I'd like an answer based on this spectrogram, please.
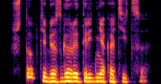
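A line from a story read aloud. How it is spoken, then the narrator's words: Unhappy voice. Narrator (Russian): Несчастным голосом сказала Альвианта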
